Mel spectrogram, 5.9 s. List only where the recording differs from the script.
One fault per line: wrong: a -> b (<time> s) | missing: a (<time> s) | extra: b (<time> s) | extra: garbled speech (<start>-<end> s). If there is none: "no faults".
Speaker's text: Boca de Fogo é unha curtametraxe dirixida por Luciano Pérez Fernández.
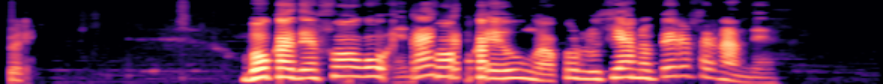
extra: garbled speech (2.6-3.2 s)
missing: curtametraxe dirixida (3.7 s)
